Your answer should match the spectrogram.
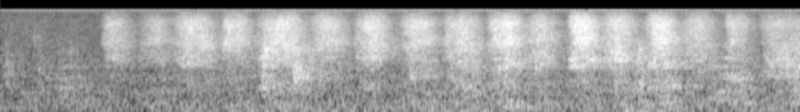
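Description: Hands rubbing briskly over bare skin in quick, even strokes, about four a second, starting about half a second in: a vigorous massage rub to get the blood flowing.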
